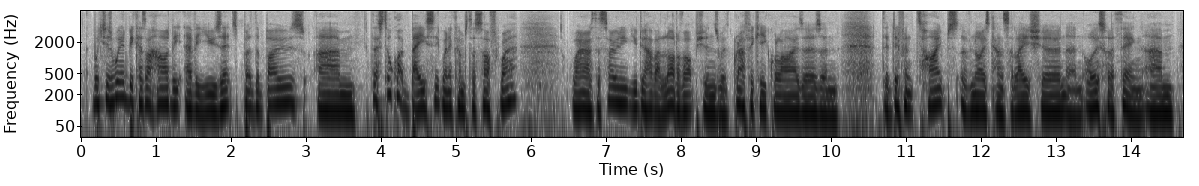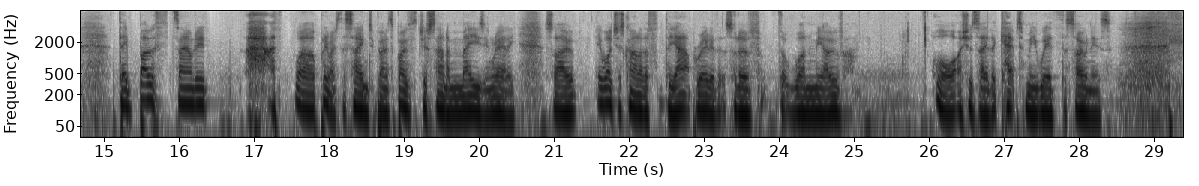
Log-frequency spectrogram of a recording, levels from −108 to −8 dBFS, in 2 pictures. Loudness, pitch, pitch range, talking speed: -20 LUFS, 100 Hz, 90-120 Hz, 185 wpm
